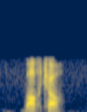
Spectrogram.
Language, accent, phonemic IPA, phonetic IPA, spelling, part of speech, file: Armenian, Eastern Armenian, /bɑχˈt͡ʃʰɑ/, [bɑχt͡ʃʰɑ́], բաղչա, noun, Hy-բաղչա.ogg
- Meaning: garden, orchard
